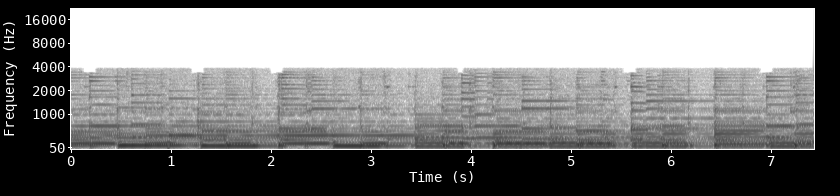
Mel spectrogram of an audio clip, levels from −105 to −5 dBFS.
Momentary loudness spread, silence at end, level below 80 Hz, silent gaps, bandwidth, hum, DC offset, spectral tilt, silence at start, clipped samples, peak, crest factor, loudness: 5 LU; 0 s; -46 dBFS; none; 4 kHz; none; under 0.1%; -7 dB/octave; 0 s; under 0.1%; -22 dBFS; 12 dB; -35 LUFS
